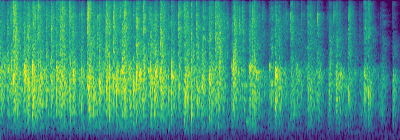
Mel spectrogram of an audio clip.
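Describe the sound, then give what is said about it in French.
An audience at an event breaks into sustained applause for a guest who came from Morocco specially for the event, dense overlapping claps that stay loud for several seconds before gradually thinning out toward the end. “Voilà, on peut l'applaudir, il est venu spécialement pour cet événement.”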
